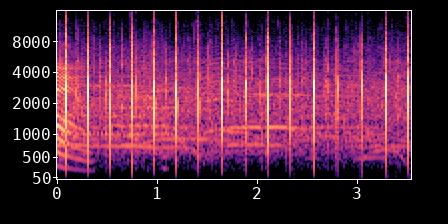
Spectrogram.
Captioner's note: cheers and applause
